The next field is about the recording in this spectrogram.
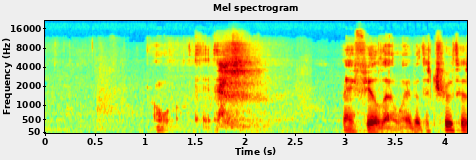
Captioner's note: sighs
